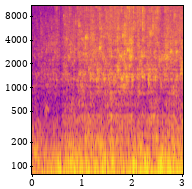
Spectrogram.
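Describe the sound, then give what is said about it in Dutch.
Steady rushing of fresh water pouring and gurgling into a drainage well, continuous and fairly loud, with a dense low rumble underneath and no pauses. “Dus alles wat nu hier zo, wat je hoort stromen, dat zou je kunnen opvangen om het in de zomer te kunnen gebruiken.”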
